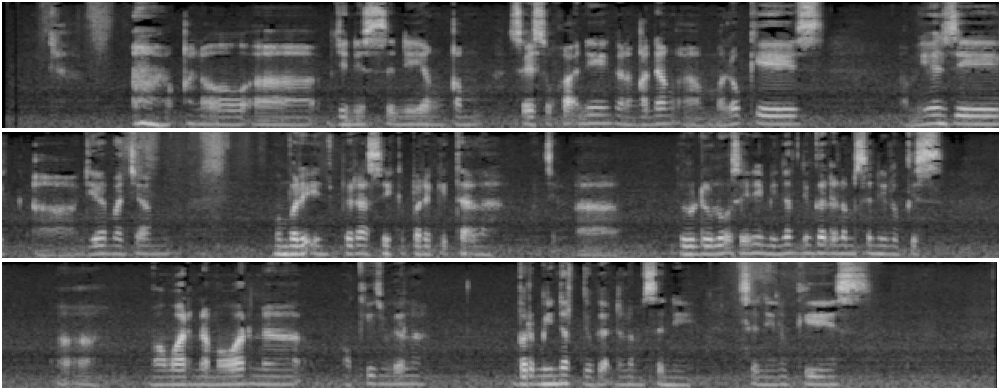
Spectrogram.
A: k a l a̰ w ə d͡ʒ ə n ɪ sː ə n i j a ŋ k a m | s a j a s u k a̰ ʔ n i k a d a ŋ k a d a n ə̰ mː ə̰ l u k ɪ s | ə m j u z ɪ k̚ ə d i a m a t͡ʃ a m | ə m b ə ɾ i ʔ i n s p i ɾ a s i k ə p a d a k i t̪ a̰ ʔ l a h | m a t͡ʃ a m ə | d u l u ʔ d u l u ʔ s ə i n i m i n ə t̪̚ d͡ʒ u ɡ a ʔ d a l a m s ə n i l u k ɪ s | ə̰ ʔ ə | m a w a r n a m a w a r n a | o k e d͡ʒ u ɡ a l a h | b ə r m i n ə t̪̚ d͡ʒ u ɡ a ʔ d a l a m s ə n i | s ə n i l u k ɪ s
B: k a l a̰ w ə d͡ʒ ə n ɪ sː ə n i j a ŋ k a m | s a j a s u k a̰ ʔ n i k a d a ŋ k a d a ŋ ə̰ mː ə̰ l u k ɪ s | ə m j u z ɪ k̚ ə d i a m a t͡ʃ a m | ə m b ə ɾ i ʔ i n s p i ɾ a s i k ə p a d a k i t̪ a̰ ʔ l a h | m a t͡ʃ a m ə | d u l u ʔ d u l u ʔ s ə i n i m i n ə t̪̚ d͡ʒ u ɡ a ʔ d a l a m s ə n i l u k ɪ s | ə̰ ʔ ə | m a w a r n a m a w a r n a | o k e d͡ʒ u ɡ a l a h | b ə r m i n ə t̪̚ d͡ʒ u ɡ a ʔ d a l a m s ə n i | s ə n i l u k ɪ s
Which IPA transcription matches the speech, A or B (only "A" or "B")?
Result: B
